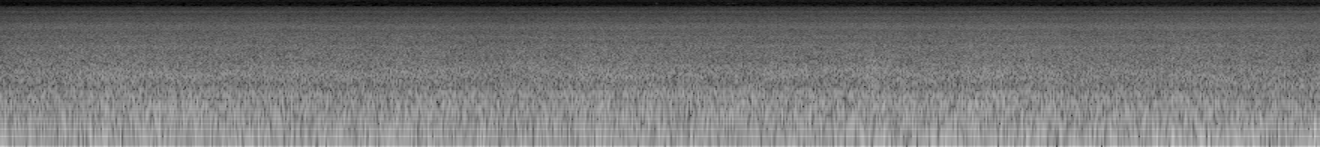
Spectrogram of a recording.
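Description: A loud, steady roar of rushing water from Kapas Biru waterfall in Wonojiwo, Lumajang, a constant full hiss that never lets up, with no voices.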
